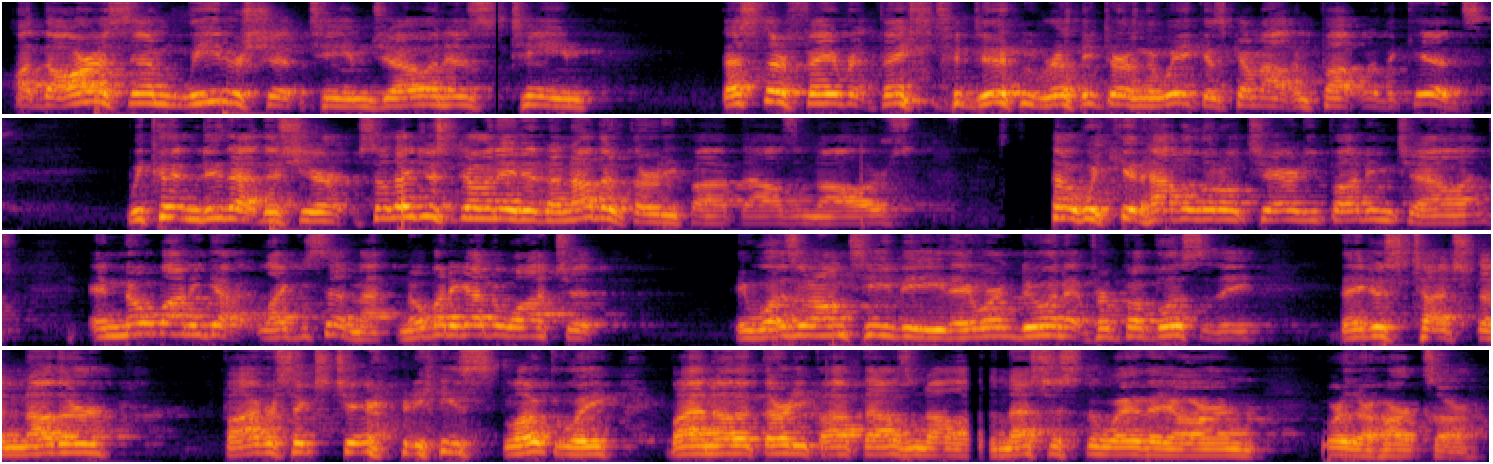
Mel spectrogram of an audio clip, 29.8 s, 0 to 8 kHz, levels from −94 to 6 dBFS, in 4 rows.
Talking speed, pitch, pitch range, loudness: 190 wpm, 185 Hz, 150-210 Hz, -21 LUFS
